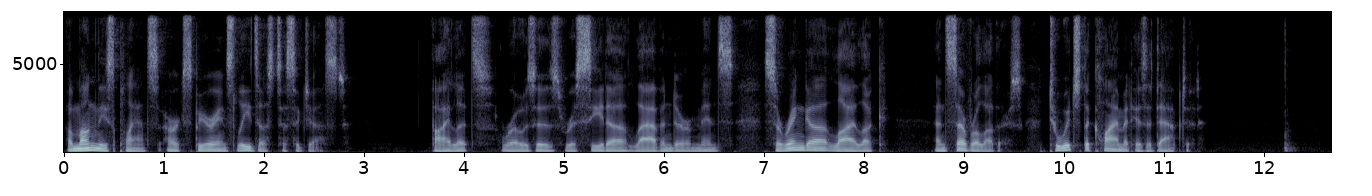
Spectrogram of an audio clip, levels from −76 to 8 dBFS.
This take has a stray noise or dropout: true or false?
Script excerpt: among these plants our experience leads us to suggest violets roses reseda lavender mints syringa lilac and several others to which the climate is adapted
true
